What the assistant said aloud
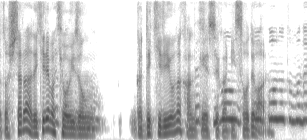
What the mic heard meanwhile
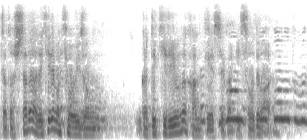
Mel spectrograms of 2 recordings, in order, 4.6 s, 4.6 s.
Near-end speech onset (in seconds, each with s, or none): none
